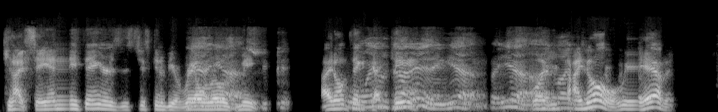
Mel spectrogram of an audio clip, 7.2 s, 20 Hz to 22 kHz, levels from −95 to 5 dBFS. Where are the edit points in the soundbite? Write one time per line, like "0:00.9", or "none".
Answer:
none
